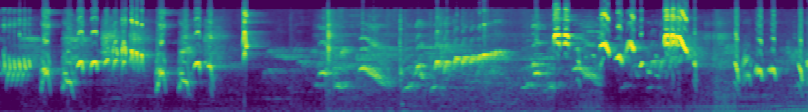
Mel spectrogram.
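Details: White-rumped shama in intense competition singing with tail-flicking: rapid sharp whistles and chirps, a rougher stretch of slurred notes, then a varied twittering run over faint background noise.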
